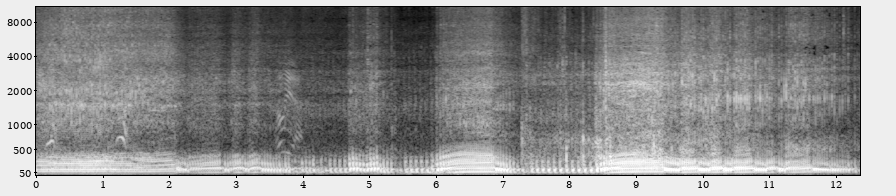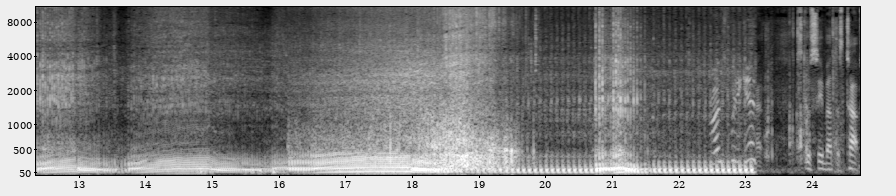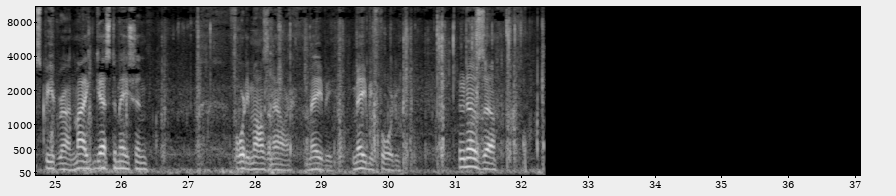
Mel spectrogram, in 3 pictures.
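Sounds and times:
quad engine revving: 0.0 - 23.2
gravel under tyres: 0.0 - 32.4.

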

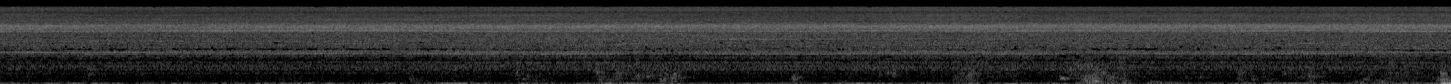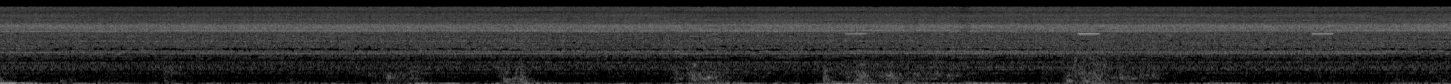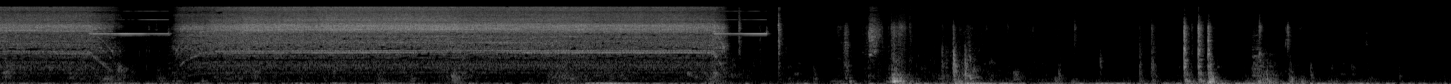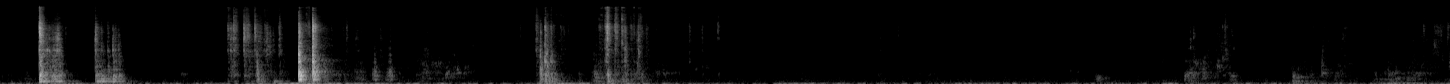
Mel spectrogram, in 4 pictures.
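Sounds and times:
fishing reel motor whirring: 0.0 - 36.7
short high beeps: 23.0 - 23.2, 25.3 - 25.6, 27.6 - 27.9, 29.9 - 30.8, 36.2 - 36.7.

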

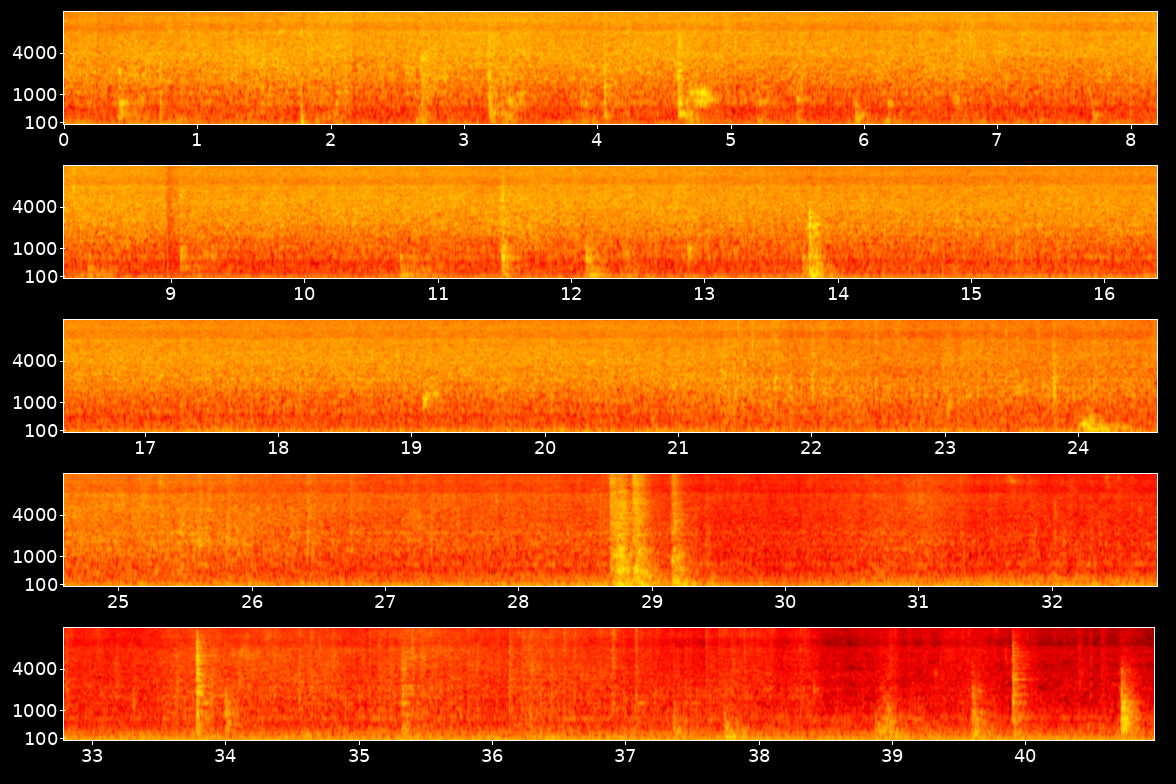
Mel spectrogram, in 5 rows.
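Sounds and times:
food sizzling in a frying pan: 0.0 - 40.9.

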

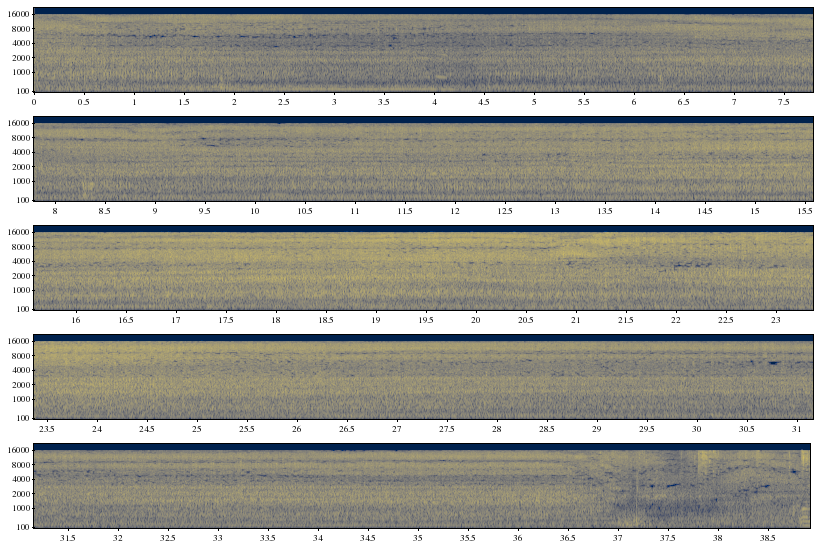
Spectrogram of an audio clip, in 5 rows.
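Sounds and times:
tractor diesel engine running: 0.0 - 38.9.

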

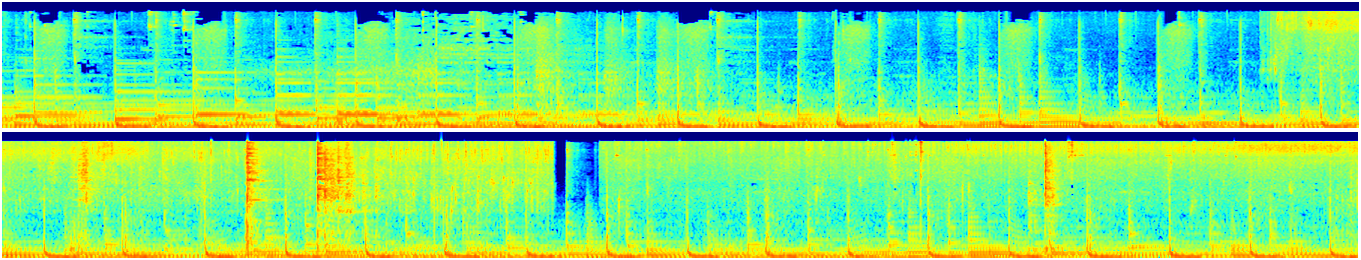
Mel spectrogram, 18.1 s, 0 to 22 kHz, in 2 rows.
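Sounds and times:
onions and spices sizzling in oil: 8.4 - 18.0.

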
